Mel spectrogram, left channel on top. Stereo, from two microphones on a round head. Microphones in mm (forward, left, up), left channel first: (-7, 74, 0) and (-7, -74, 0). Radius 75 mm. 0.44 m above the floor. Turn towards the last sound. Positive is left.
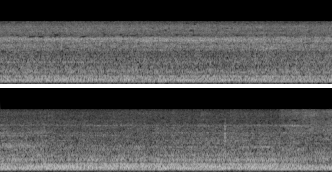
No sound to turn to.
